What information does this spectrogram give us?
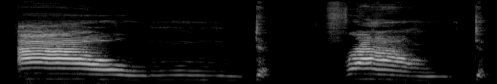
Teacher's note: this says d because the N is voiced, and so the ED is voiced.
